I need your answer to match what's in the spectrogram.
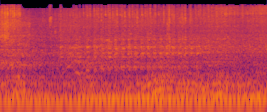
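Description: A ship's deep, steady engine drone hums continuously and loudly, with a rumbling low-end vibration and a faint rattling texture throughout as the walls tremble.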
